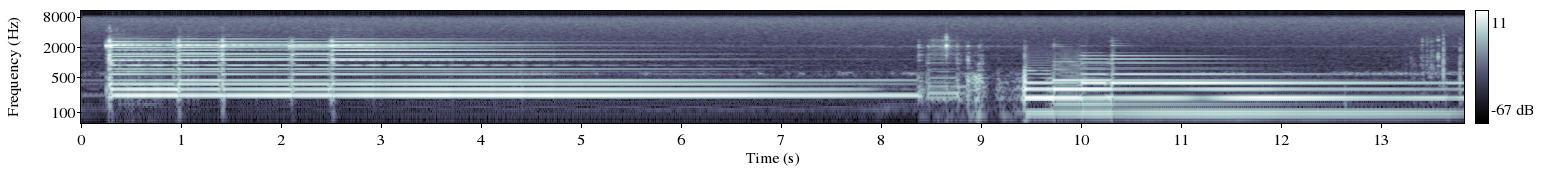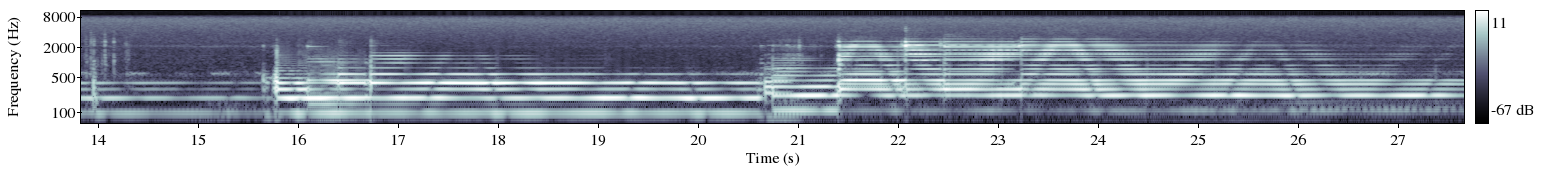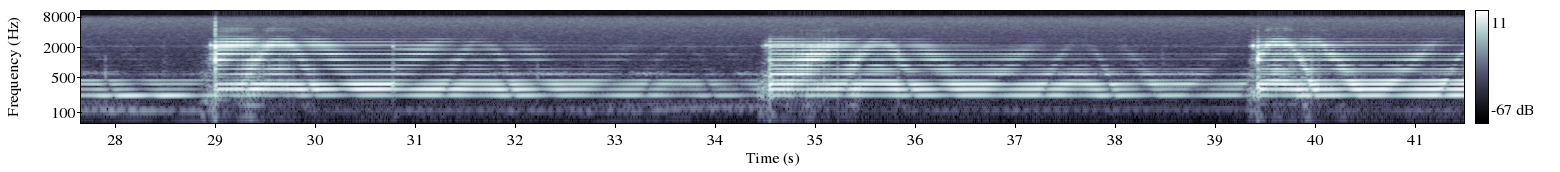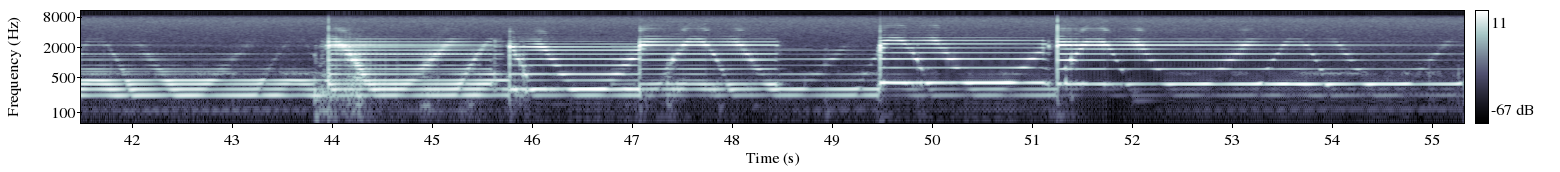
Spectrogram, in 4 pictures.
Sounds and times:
Effects unit: 0:00.0 - 0:55.3
Guitar: 0:00.0 - 0:55.3.

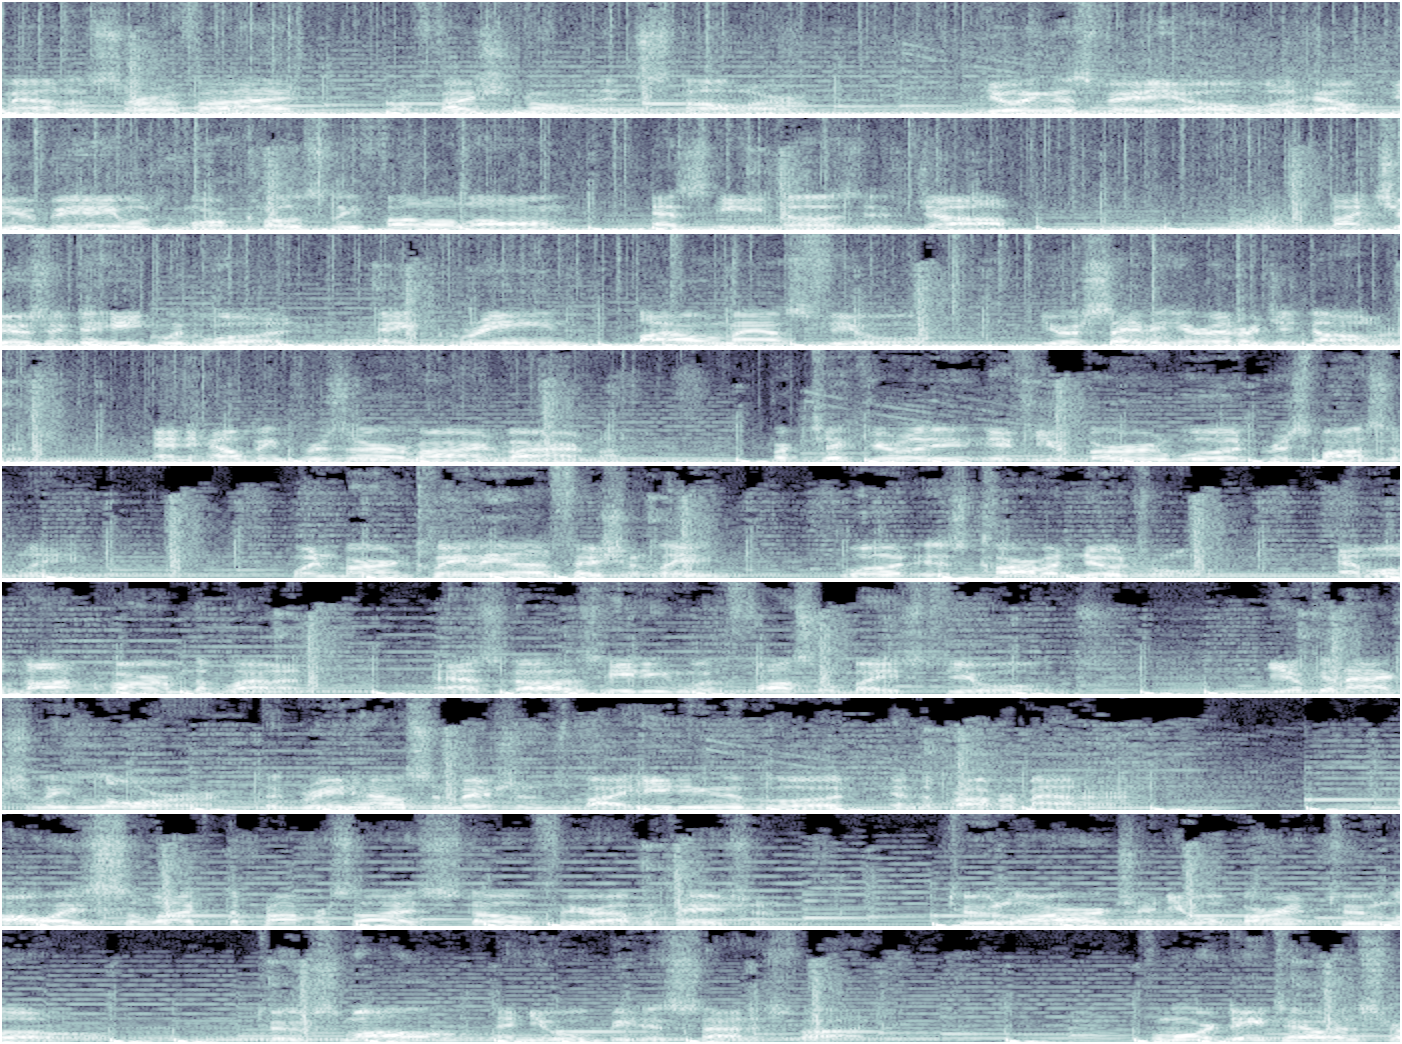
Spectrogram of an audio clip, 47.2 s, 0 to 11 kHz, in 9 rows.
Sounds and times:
Speech: 0:00.0 - 0:03.0, 0:03.6 - 0:09.1, 0:10.2 - 0:21.3, 0:22.1 - 0:30.2, 0:31.0 - 0:35.8, 0:36.7 - 0:45.4, 0:46.2 - 0:47.1
Music: 0:00.0 - 0:47.1.

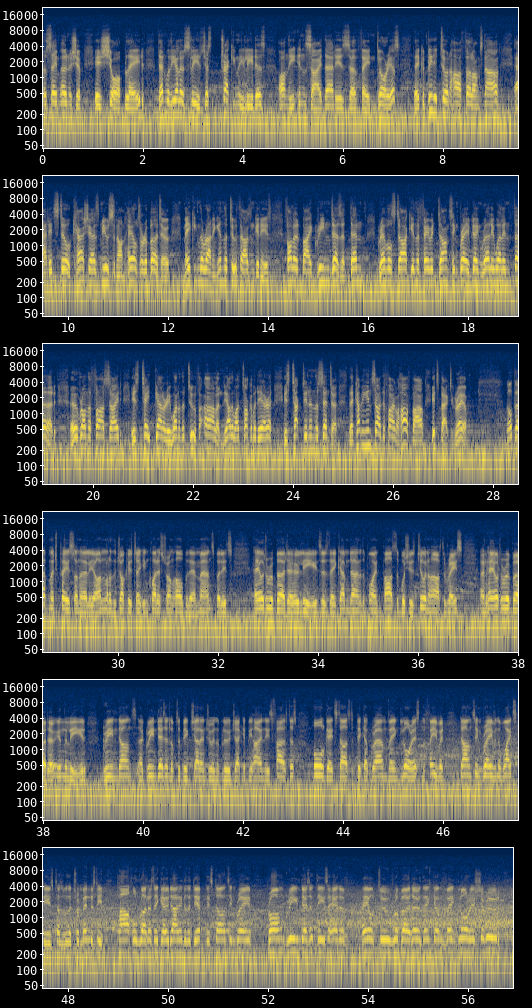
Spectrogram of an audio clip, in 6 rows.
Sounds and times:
Speech: 0:00.0 - 0:56.9.

